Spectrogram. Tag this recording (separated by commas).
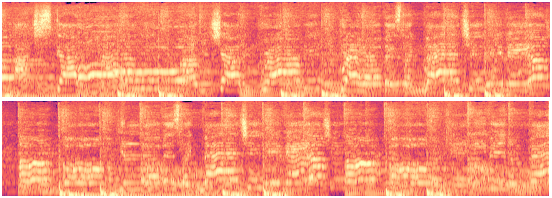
Singing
